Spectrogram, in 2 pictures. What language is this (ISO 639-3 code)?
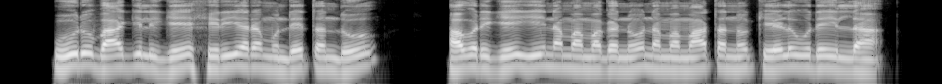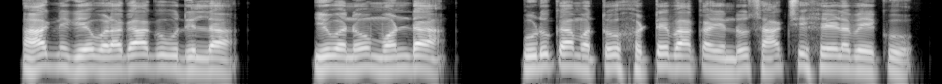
kan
